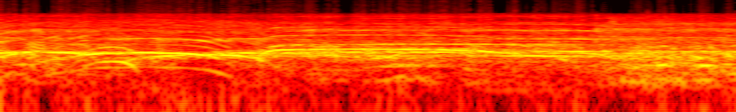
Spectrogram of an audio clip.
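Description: A loud crowd roars and cheers continuously, with shouts and whoops rising above the din throughout.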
